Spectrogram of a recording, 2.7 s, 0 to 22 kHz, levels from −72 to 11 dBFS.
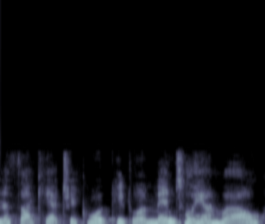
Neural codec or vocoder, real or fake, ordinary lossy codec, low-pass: codec, 44.1 kHz, 2.6 kbps, DAC; fake; MP3, 48 kbps; 7.2 kHz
